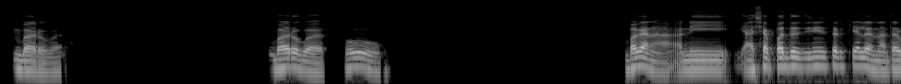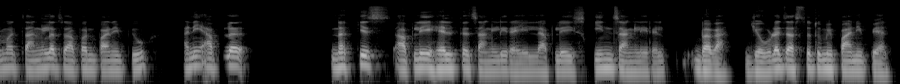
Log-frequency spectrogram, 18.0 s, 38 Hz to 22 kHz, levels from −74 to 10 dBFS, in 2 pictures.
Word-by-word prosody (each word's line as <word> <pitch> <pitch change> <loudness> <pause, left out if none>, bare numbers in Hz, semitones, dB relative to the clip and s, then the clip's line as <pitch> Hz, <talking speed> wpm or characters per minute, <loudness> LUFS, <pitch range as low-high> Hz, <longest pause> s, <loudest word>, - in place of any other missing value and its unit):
बरोबर. 100 -4 -3 2.1
बरोबर. 125 -8 +1 0.2
हो. 125 -8 -3 2.4
बघा 145 +2 +5
ना 110 - -3
आणि 115 +1 -3 0.2
अशा 130 +5 +2
पद्धतीने 145 0 +3
जर 150 0 0
केलं 145 -5 +2
ना, 110 -1 -2
तर 120 - +3
मग 130 +1 -2
चांगलंच 125 +2 0
आपण 120 0 0
पाणी 110 0 0
पिऊ 125 +4 -1 0.4
आणि 150 +4 0
आपलं 140 +4 +2 1.0
नक्कीच 155 +4 +1
आपली 125 +3 +4
हेल्थ 120 +1 +3
चांगली 110 -1 -2
राहील, 100 +1 -3
आपली 105 +2 -1
स्किन 120 +4 -2
चांगली 105 -4 -1
राहील. 100 +1 -6 0.4
बघा, 100 -5 +4 0.3
जेवढं 105 +3 +4
जास्त 120 0 +3
तुम्ही 120 -1 +3
पाणी 110 0 +3
प्याल, 105 -4 -2
120 Hz, 115 wpm, -26 LUFS, 110-130 Hz, 2.4 s, बघा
